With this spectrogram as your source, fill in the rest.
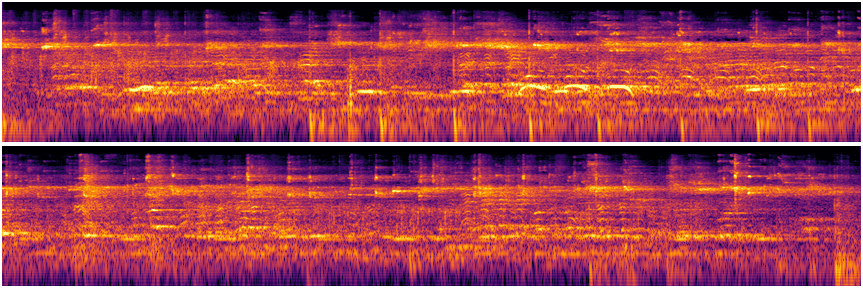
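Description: Young men call out to each other in a large echoing gym.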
